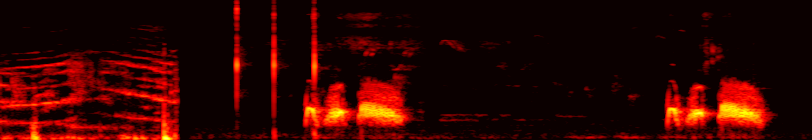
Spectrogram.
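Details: Tame, vocal spotted dove cooing: two low, hoarse phrases, each a couple of short rising notes and then a longer drawn-out coo, separated by a few seconds of quiet. A person talks at the start, and a few sharp clicks follow.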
